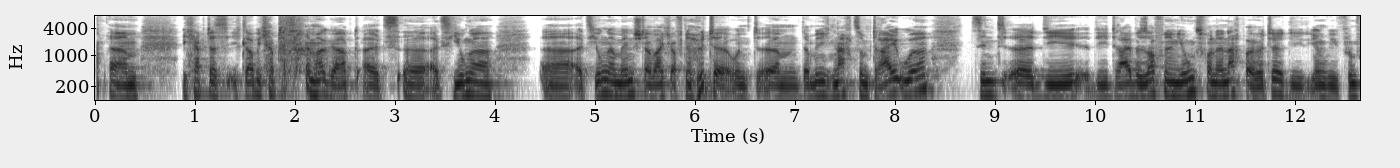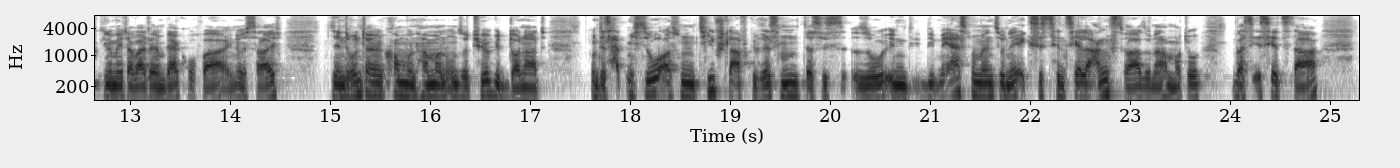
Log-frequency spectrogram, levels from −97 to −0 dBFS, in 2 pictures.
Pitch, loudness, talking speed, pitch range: 115 Hz, -20 LUFS, 220 wpm, 110-125 Hz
